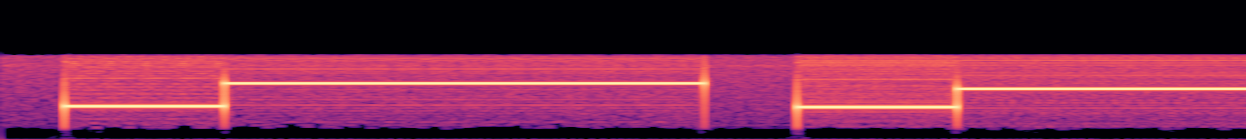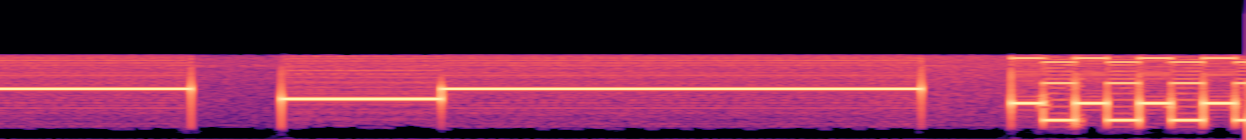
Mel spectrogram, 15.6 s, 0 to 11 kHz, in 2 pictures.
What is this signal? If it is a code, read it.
Two-tone page, heard as a one-second tone, then a three-second tone, about 810 then 1430 Hz, about 790 then 1250 Hz, about 980 then 1250 Hz. It is heard from 0.4 to 13.5 s.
